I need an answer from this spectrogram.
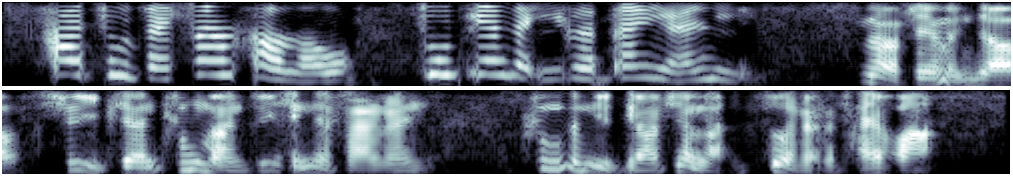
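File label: Chinese speech, CODEC2 vocoder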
